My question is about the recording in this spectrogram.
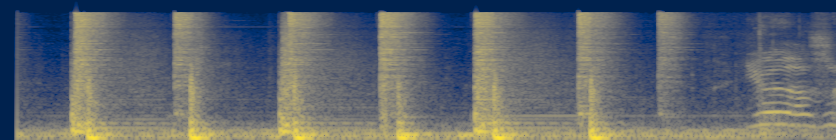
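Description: A drum kit played by a child: six loud, evenly spaced hits about half a second apart, each with a heavy bass drum underneath, then a lighter seventh hit. A voice starts near the end.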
